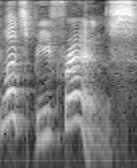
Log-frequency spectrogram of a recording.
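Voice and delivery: very high, little wind-up toy robot voice. Describing a wind-up robot in a game: Lizzie the robot voice. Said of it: "she starts getting weird".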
